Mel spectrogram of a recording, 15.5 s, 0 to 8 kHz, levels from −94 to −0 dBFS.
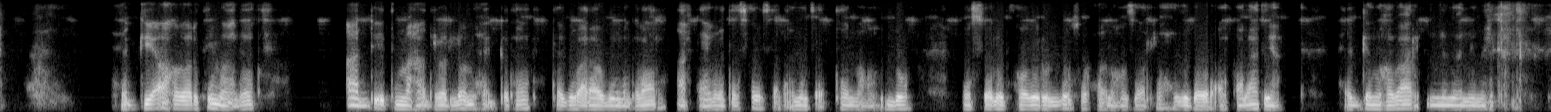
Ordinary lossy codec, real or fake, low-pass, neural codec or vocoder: Opus, 32 kbps; fake; 7.2 kHz; codec, 16 kHz, 4 kbps, FunCodec, trained on Chinese and English, 50 frames a second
